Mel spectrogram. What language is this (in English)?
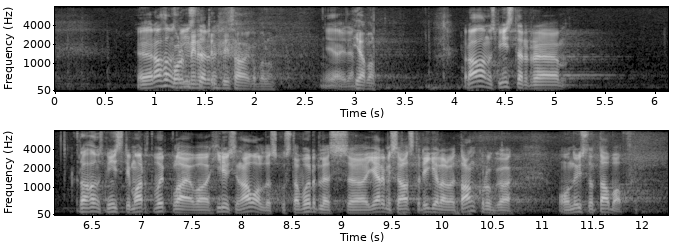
Estonian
